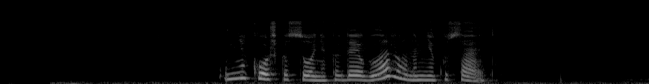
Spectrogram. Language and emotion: Russian, neutral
